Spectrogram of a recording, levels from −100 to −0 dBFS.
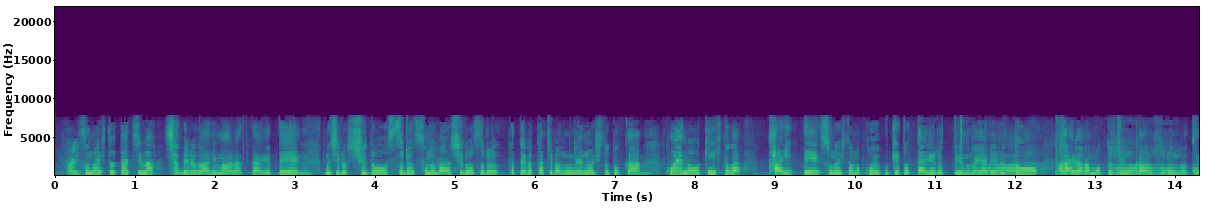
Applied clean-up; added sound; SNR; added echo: none; none; none; none.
